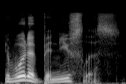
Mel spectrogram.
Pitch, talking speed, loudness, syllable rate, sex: 140 Hz, 235 wpm, -18 LUFS, 6.2 syllables/s, male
